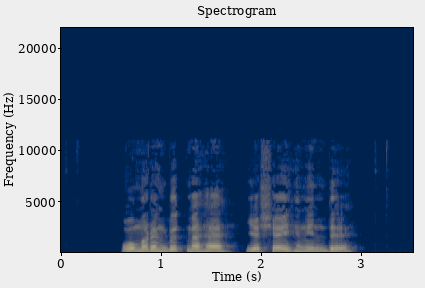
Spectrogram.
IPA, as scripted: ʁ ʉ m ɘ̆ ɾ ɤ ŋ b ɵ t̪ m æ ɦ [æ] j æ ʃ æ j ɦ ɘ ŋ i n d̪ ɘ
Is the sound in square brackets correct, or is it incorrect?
correct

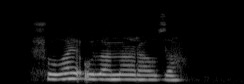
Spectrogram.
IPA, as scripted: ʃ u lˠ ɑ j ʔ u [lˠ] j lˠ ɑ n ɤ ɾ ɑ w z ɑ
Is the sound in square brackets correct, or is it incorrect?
incorrect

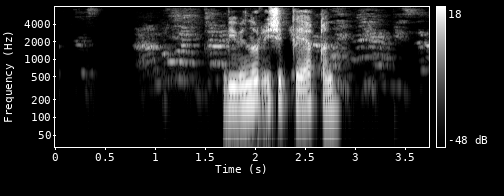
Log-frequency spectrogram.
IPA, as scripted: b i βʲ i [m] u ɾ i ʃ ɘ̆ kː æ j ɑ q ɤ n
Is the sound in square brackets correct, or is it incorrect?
incorrect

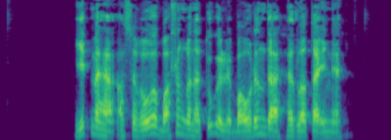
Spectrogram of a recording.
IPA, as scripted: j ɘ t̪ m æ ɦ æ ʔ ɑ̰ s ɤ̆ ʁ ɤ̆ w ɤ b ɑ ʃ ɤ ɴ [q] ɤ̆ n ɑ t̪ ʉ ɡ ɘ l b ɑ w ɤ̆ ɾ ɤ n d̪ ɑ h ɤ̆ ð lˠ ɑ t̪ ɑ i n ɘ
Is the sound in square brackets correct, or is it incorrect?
incorrect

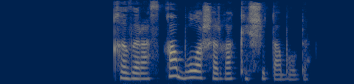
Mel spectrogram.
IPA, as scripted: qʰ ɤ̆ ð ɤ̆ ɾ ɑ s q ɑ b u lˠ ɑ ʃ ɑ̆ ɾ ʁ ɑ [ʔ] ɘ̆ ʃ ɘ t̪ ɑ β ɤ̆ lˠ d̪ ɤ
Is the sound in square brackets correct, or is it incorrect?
incorrect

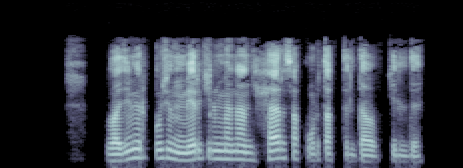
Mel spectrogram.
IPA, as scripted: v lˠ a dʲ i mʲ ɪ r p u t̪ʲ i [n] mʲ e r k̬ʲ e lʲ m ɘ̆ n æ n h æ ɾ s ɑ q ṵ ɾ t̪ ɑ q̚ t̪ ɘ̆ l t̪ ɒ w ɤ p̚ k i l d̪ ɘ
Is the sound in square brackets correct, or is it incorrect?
correct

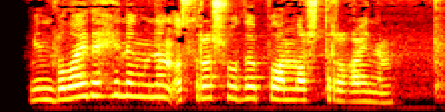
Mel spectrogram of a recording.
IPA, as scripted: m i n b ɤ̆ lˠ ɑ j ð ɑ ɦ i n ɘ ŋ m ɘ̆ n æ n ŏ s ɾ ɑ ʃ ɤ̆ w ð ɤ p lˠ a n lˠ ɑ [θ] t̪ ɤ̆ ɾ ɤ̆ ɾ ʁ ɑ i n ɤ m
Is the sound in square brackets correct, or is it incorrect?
incorrect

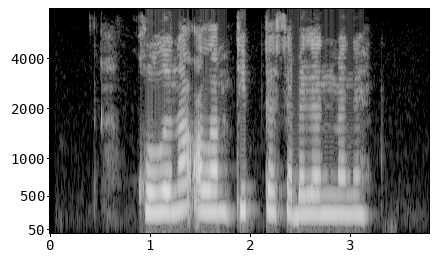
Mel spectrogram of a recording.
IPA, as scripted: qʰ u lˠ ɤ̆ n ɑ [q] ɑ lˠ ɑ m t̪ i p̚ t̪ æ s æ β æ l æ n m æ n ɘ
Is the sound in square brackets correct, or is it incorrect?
incorrect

